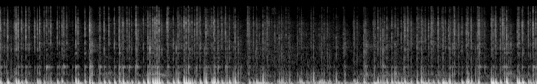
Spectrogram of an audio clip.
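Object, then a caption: Glass coffee jar with metal lid. A medium-size Nescafe instant coffee glass jar with a gold lid, apparently holding coffee, is held in both hands and tapped fast with long nails on the glass and the lid. Rapid, dense clicks and knocks blur into a steady low rattle with short, dry taps and a faint bright tick. There is no verdict on the jar.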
